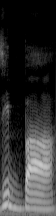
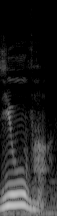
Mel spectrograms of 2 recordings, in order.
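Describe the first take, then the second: First: The middle is a doubled b sound. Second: The middle is a u glide then bh. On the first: The speaker calls it wrong. "আমরা উচ্চারণ করি জিব্বা" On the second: The speaker calls it right. "শুদ্ধ উচ্চারণ হচ্ছে জিউভা"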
